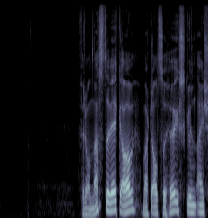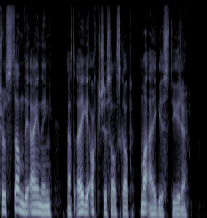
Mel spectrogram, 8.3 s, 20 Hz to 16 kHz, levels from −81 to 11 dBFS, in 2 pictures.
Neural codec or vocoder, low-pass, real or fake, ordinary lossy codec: none; 14.4 kHz; real; none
